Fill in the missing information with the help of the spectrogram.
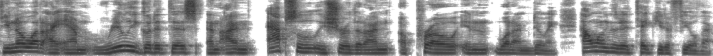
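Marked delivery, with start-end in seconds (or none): none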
